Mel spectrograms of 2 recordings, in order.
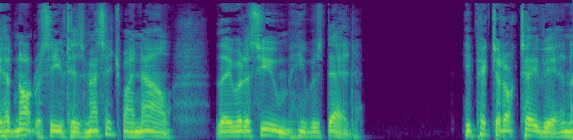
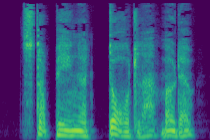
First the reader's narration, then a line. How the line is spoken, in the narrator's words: whispered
